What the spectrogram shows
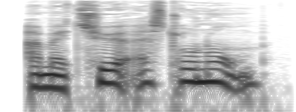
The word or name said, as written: amatørastronom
